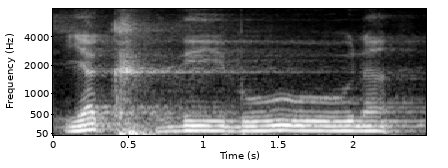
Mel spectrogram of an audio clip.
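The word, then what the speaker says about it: يكذبون: Ketika dihentikan cara membacanya yakdzibun.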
